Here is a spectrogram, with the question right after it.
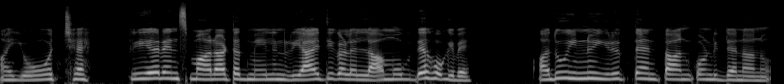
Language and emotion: Kannada, sad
